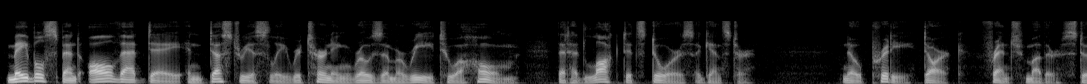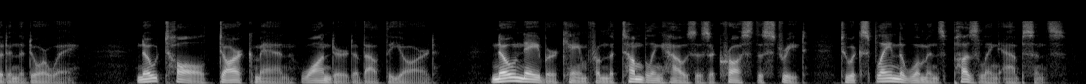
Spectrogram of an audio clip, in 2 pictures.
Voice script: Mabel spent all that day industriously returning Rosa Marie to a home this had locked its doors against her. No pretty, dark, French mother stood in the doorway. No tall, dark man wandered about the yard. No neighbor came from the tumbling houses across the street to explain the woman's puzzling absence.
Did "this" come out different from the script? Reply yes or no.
yes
